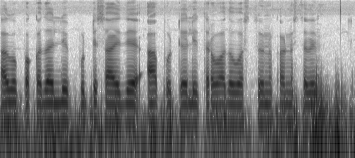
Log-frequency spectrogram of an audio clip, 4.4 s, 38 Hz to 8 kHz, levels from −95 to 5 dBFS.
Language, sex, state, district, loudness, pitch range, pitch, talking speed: Kannada, male, Karnataka, Koppal, -16 LUFS, 115-120 Hz, 120 Hz, 135 wpm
